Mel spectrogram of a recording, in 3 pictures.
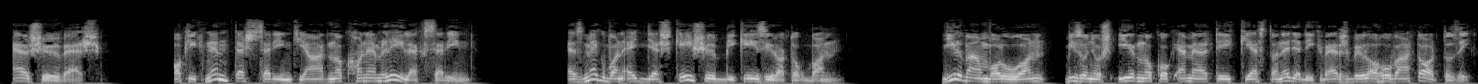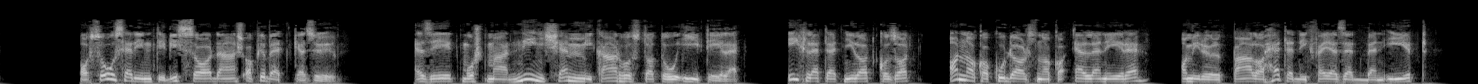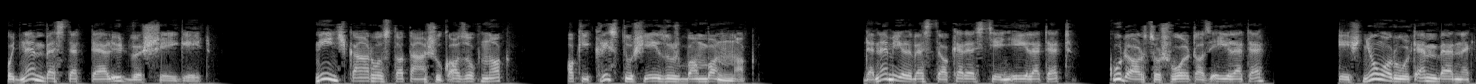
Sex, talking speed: male, 105 wpm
